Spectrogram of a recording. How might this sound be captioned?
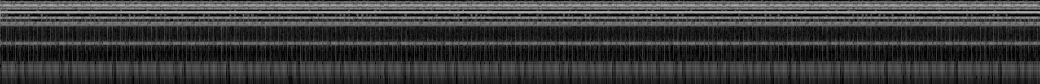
A futuristic alarm sound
